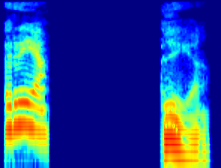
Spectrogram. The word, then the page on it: rea: Dutch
